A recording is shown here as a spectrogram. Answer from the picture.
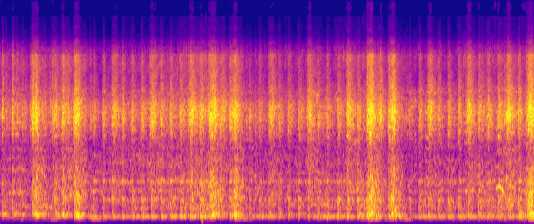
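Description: Rhythmic percussion with a steady low drone underneath and a mix of voices.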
